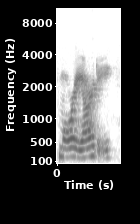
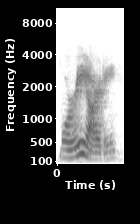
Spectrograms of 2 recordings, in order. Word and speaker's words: Moriarty: the little town of moriarty accent on the eye excuse me it's mauriarty east of albuquerque on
